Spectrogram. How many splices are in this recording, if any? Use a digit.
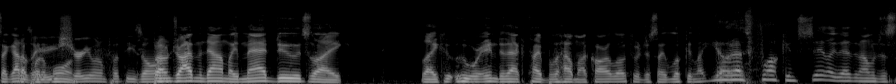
0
